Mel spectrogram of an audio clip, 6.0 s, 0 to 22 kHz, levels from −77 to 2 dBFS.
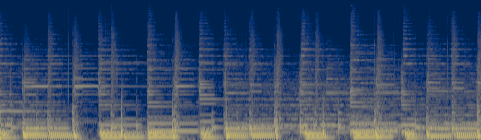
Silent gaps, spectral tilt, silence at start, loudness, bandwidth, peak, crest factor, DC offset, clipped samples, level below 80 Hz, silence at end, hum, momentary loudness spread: none; -6.5 dB/octave; 0 s; -24 LUFS; 15.5 kHz; -8 dBFS; 14 dB; under 0.1%; under 0.1%; -28 dBFS; 0 s; none; 4 LU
